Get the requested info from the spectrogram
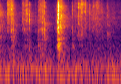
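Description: Quiet room tone with one brief soft brush about a second in, as a tarot card is handled on the table.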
